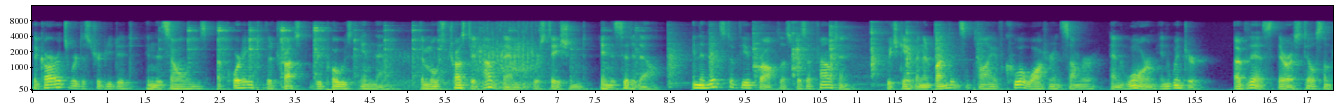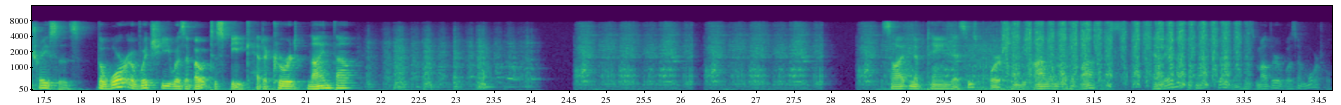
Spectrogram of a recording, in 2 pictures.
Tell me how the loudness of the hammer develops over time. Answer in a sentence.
The loudness of the hammer goes down, then up.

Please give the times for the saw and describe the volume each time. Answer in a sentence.
You can hear the saw from 21.7 to 33.6 s, getting louder.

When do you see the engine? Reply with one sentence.
The engine can be heard from 4.3 to 6.8 s and from 29.7 to 31.5 s.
